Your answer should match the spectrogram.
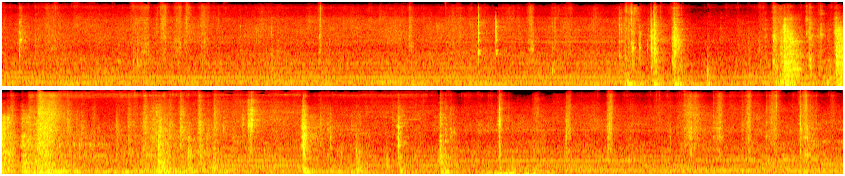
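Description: Steady hum of a hydraulic hoof-trimming chute's pump running, with loud metal clanks and knocks from the chute and the cow's hooves from about six seconds in until about thirteen seconds, as one leg is let down and another hoof is lifted and strapped.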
